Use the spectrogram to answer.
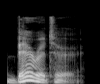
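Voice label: "barrator", British English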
